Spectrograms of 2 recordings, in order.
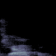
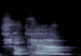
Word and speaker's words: Chopin: That's not how you say it. I know it ain't chopping. Yeah, it's like it's not English, so there's an accent on We got the best question answer in the world.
